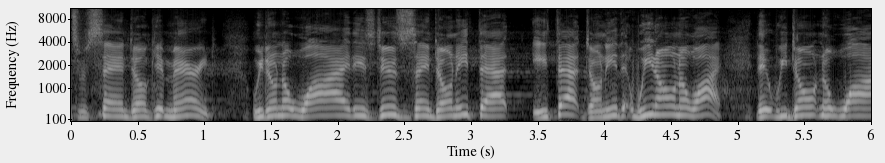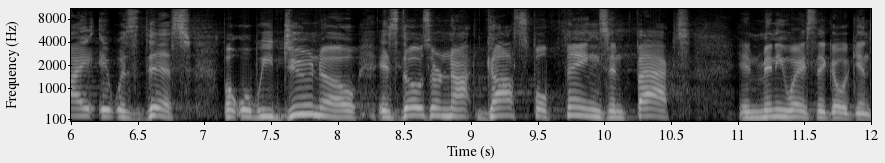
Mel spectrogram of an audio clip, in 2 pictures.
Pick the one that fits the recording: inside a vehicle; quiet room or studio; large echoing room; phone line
large echoing room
